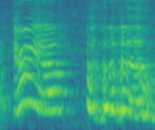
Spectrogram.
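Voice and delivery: high, laughing cat voice; playful pet voice through laughter; voicing the cat. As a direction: voice the cat popping up. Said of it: "He lifted up his head like".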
